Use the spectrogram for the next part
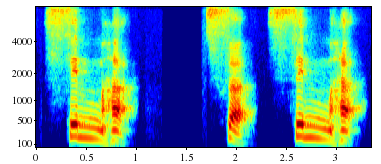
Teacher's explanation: The Sa, Simha, the tongue touches the teeth. So it is called Dantaswa.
